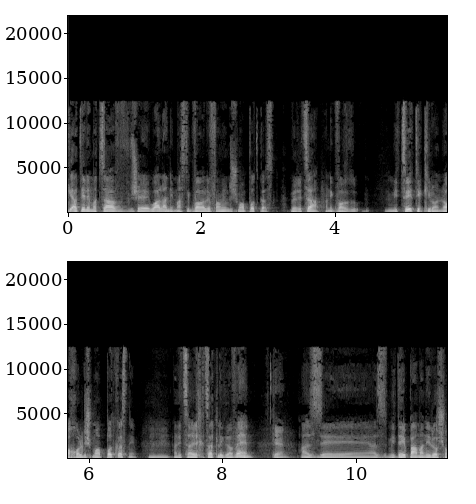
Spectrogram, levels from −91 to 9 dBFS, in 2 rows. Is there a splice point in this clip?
yes; 1 cut; at 3.2 s

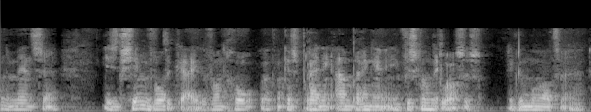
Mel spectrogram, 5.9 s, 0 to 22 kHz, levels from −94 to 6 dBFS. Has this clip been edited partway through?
yes; 5 cuts; at 1.2 s, 1.6 s, 2.8 s, 3.9 s, 4.4 s

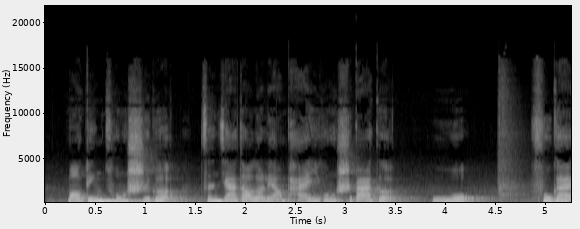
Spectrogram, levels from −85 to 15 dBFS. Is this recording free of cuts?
no; 1 cut; at 3.8 s

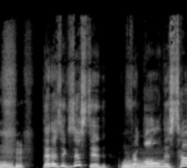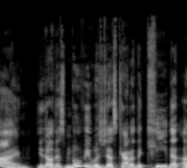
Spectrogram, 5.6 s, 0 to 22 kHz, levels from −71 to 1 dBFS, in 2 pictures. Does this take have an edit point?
no; 0 cuts

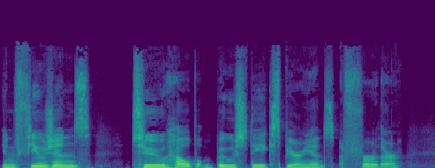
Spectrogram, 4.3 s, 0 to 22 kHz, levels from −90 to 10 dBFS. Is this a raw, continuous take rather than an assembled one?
yes; 0 cuts

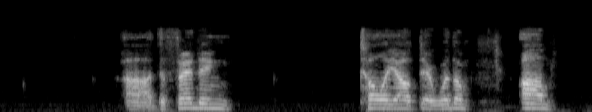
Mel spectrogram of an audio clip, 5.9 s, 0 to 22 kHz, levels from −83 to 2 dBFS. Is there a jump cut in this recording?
no; 0 cuts

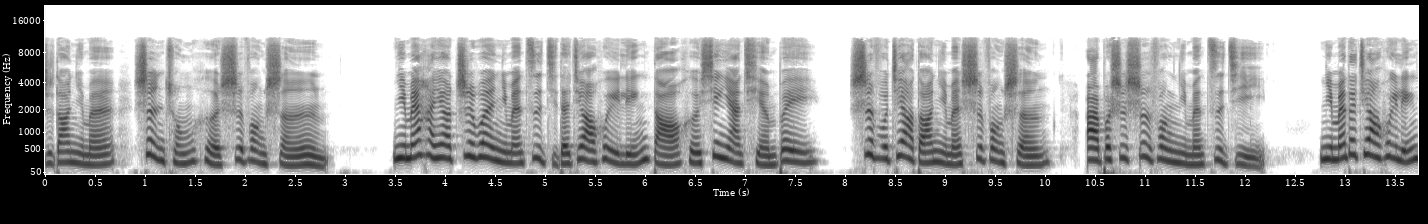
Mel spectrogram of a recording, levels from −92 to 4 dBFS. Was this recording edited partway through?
no; 0 cuts

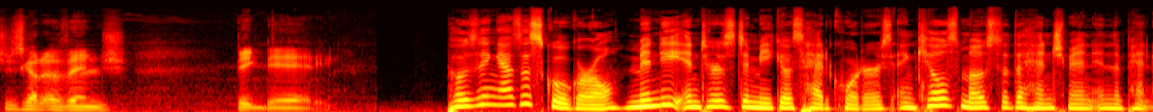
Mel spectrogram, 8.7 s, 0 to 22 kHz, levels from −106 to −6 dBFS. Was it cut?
no; 0 cuts

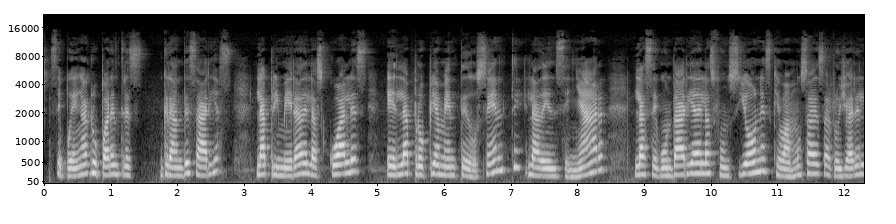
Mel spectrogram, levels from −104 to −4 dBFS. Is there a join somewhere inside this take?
no; 0 cuts

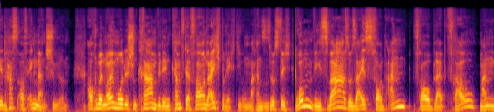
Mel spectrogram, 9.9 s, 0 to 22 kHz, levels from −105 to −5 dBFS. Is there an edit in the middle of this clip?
yes; 3 cuts; at 4.1 s, 5.4 s, 5.9 s

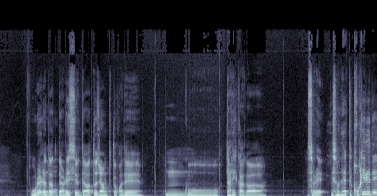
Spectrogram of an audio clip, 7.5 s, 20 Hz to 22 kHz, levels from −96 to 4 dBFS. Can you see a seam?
no; 0 cuts

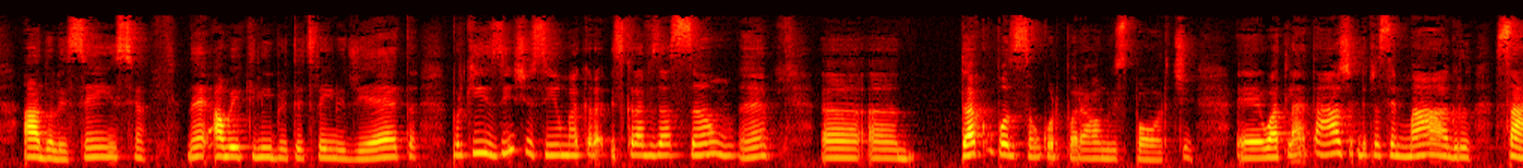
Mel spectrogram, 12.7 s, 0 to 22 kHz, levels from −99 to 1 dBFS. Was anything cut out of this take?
no; 0 cuts

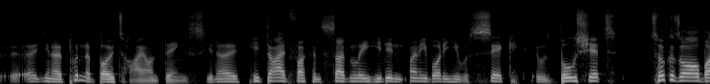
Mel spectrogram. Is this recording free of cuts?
no; 4 cuts; at 2.4 s, 2.9 s, 4.1 s, 5.3 s

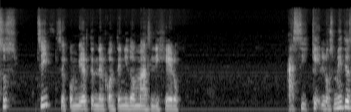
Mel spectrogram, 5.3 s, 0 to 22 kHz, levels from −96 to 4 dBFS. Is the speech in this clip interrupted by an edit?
no; 0 cuts

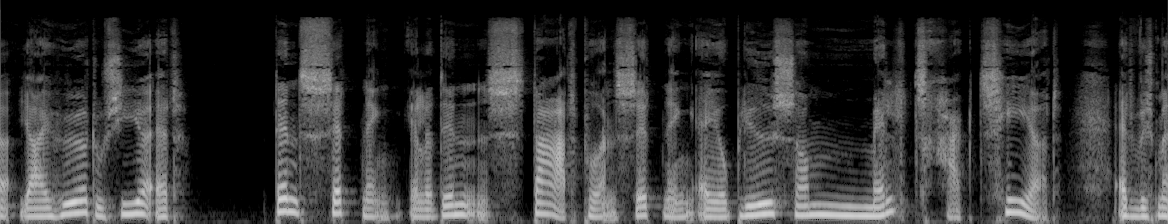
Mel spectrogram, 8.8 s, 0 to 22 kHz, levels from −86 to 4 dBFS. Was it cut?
no; 0 cuts

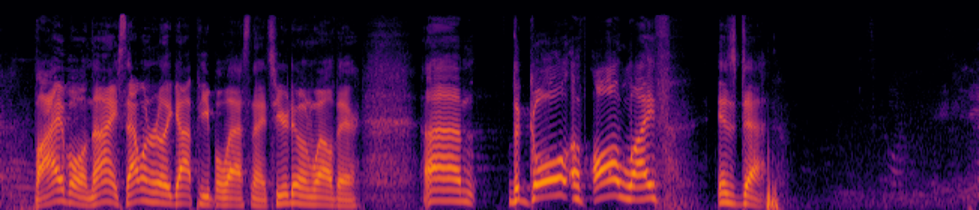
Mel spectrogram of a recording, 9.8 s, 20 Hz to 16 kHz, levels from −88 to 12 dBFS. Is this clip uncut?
yes; 0 cuts

